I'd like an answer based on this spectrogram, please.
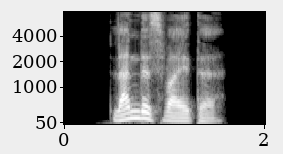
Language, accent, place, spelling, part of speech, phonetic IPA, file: German, Germany, Berlin, landesweite, adjective, [ˈlandəsˌvaɪ̯tə], De-landesweite.ogg
- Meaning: inflection of landesweit: 1. strong/mixed nominative/accusative feminine singular 2. strong nominative/accusative plural 3. weak nominative all-gender singular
